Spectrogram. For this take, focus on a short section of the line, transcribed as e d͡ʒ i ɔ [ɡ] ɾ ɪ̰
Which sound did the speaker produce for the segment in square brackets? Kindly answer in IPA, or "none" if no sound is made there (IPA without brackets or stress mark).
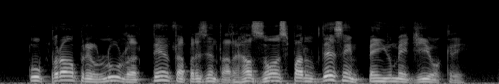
k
